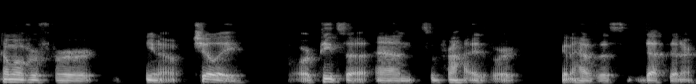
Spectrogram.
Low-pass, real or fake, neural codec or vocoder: 7.2 kHz; real; none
